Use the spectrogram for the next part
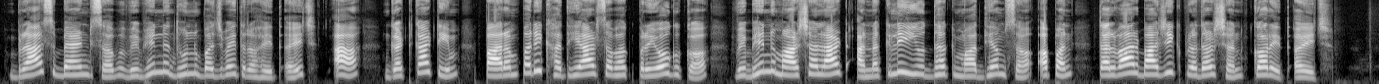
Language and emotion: Maithili, neutral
